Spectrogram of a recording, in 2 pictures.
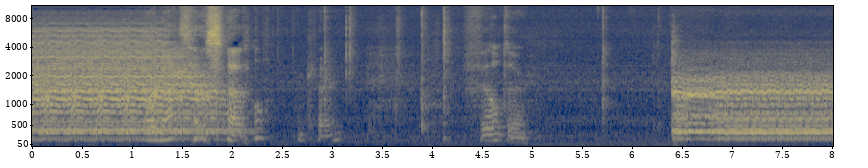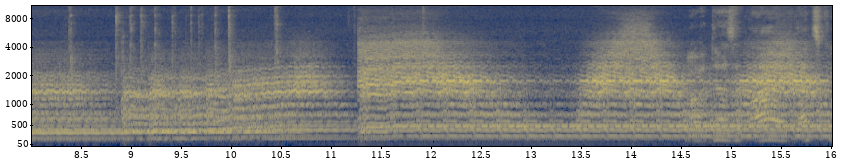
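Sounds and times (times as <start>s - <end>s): sustained synthesizer note: 0.0s - 2.2s, 6.4s - 16.0s.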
